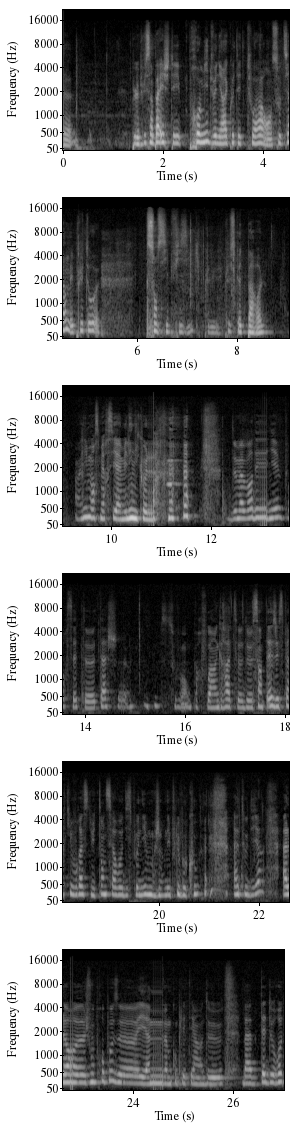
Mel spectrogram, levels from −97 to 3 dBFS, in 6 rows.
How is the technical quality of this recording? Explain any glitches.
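The recording has repeated buffer glitches, five of them: at 10.75 s (two extra plays), 12.97 s (three), 14.72 s (one), 22.74 s (one) and 24.41 s (four). Each time new audio arrived late, so the device replayed its last chunk, about 43 ms long, which fits a 2048-sample buffer. The same slice sounds again with a hard join at every repeat, heard as a brief stutter, and up to about 150 ms of audio goes missing.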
